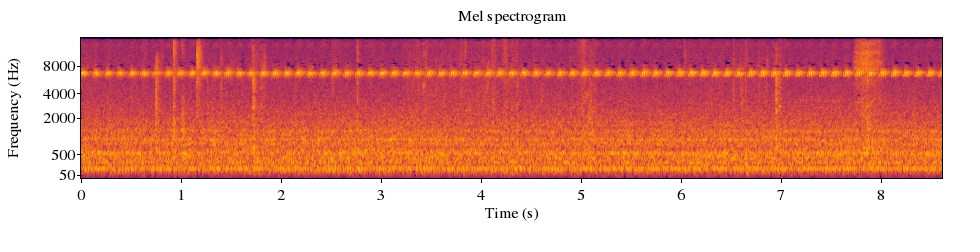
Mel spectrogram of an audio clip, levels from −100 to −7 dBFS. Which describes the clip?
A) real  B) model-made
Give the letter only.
A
